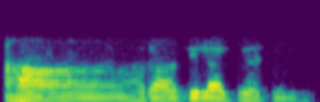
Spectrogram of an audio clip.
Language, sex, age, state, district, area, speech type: Punjabi, male, 30-45, Punjab, Patiala, urban, conversation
